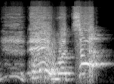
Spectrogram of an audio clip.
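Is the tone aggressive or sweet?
aggressive. It is said in an aggressive, hostile tone.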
